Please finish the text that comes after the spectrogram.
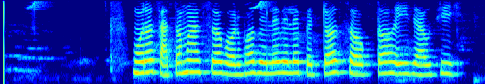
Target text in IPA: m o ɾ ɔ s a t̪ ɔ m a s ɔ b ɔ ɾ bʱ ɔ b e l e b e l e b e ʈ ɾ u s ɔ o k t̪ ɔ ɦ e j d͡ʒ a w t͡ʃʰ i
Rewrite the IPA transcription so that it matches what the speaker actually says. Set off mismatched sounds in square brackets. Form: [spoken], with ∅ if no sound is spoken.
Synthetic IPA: m o ɾ ɔ s a t̪ ɔ m a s ɔ [ɡ] ɔ ɾ bʱ ɔ b e l e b e l e [p] e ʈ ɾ [ɔ] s ɔ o k t̪ ɔ ɦ e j d͡ʒ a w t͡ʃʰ i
